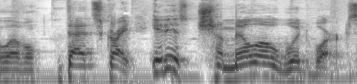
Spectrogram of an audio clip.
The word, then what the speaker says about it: Ciamillo: hobby to professional level that's great it is chamilo Woodworks it's spelled c i a m i l l o Woodworks that's your last name l chamello so L when did you start this did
